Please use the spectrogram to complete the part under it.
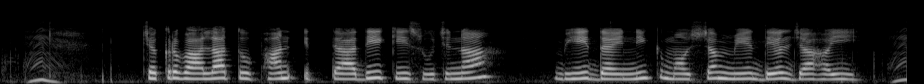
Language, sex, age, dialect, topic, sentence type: Magahi, female, 25-30, Central/Standard, agriculture, statement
